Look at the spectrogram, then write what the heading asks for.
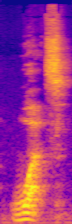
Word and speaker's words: what: believe it or not there's a silent h in what a lot of times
